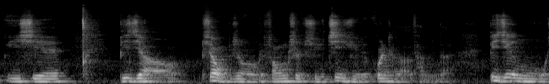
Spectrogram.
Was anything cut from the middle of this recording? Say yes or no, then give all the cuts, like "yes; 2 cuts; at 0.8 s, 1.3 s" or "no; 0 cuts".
yes; 1 cut; at 2.6 s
